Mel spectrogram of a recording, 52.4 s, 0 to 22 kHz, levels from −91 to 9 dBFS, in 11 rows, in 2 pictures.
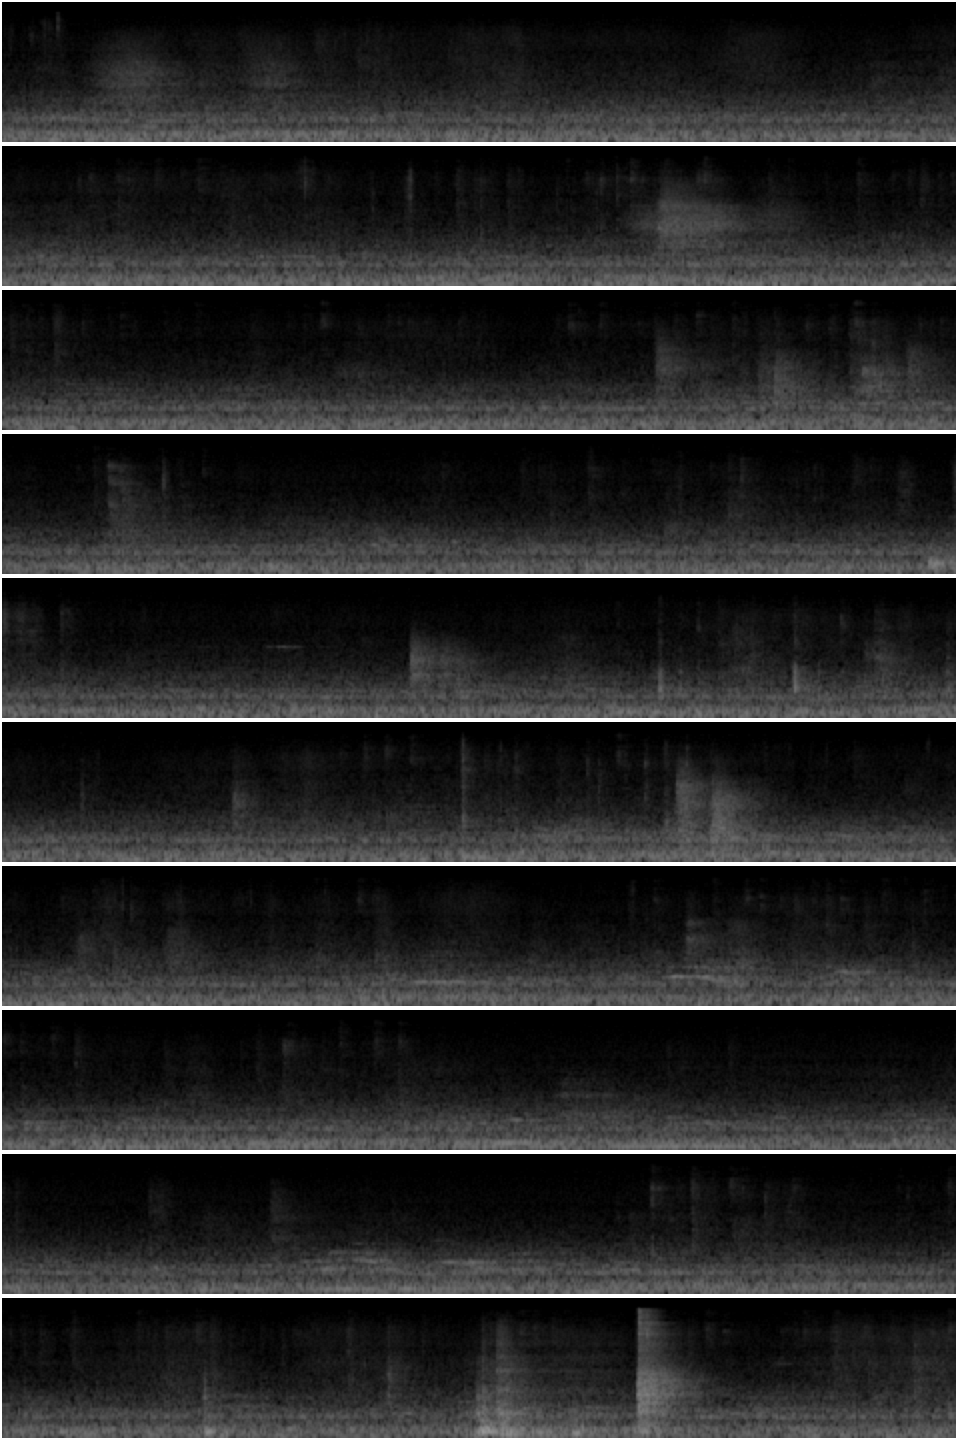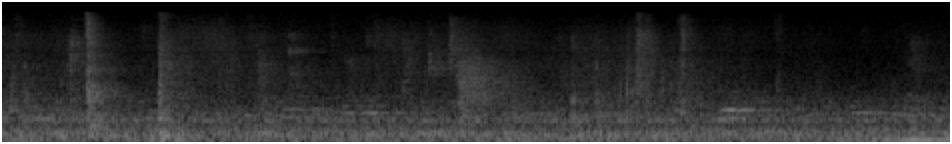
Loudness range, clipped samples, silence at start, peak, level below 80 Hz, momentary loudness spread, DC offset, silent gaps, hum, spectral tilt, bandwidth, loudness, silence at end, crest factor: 6 LU; under 0.1%; 0 s; -24 dBFS; -58 dBFS; 5 LU; under 0.1%; none; none; -5.5 dB/octave; 16.5 kHz; -52 LUFS; 0 s; 28 dB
